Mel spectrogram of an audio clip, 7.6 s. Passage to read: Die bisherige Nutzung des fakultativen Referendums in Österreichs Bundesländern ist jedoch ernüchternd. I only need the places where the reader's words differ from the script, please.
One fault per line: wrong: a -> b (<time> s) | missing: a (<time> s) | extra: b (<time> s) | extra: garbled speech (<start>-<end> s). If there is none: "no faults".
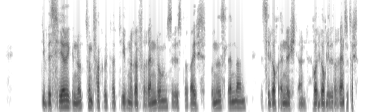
missing: des (1.9 s)
missing: in (3.4 s)
extra: garbled speech (6.2-7.1 s)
